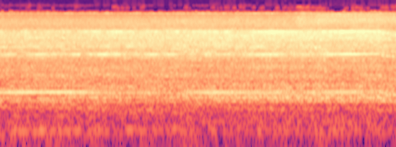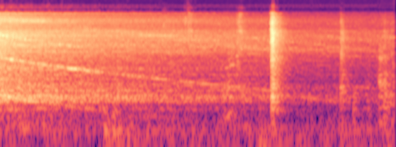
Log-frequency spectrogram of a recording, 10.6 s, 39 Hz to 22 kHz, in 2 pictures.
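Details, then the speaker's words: Hoover SteamVac Widepath carpet cleaner, about 20 years old, during a wet rinse pass: a steady vacuum roar with a whine, then the pitch slides down and fades, meaning the recovery tank is full and needs emptying. "Means time to dump."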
